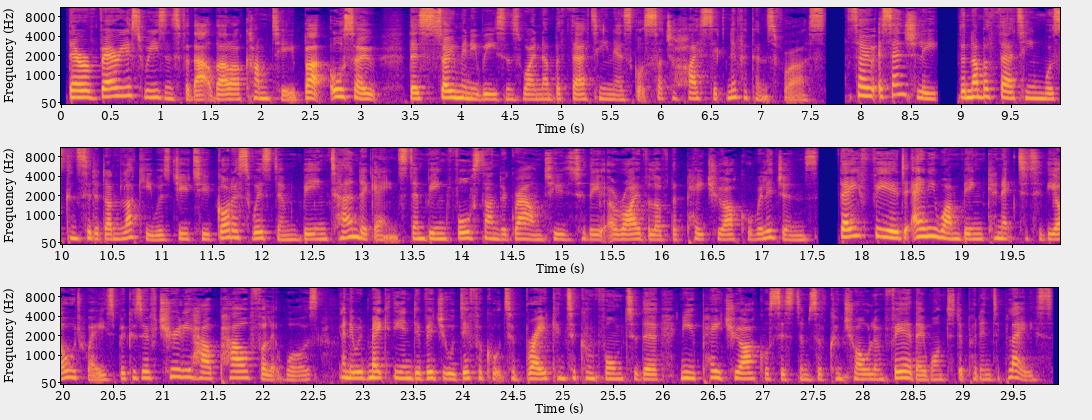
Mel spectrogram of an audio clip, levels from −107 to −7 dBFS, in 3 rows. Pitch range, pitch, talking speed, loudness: 175-220 Hz, 190 Hz, 200 wpm, -27 LUFS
